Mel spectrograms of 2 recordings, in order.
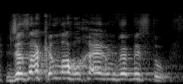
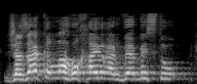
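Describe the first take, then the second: First: High, loud repeat, easing off; echoed thanks. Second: High, loud friendly call; called-out thanks. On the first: Forest voice answers the man, echoed call. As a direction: send the blessing back. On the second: Man to unseen stranger in forest, loud call. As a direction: project the blessing across the woods. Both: Acted.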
